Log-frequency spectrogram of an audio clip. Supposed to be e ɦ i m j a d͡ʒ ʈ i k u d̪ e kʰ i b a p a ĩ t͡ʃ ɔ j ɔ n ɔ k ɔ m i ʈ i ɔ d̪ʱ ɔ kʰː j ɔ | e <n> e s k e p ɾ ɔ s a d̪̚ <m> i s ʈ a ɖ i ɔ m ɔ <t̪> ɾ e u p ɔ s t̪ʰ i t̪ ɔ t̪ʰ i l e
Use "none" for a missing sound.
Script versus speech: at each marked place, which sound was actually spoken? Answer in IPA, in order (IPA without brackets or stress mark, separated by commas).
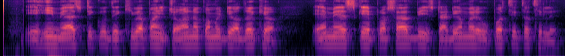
m, b, none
